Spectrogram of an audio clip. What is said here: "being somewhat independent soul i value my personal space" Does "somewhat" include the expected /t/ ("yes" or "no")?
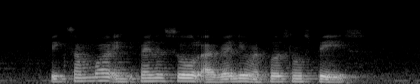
no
